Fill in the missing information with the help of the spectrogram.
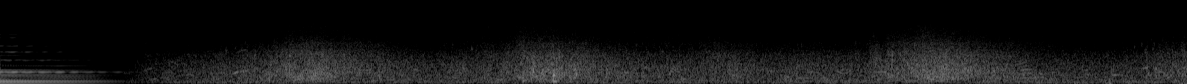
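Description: After a brief tonal hum at the start, ocean waves roll in and break on the shore at the seaside, a steady wash of surf swelling every few seconds, moderately loud, with no voices.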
